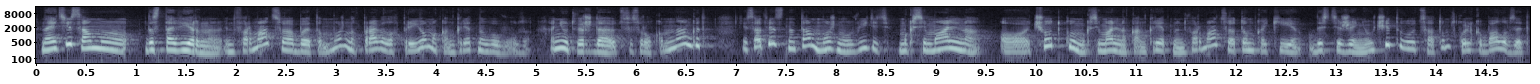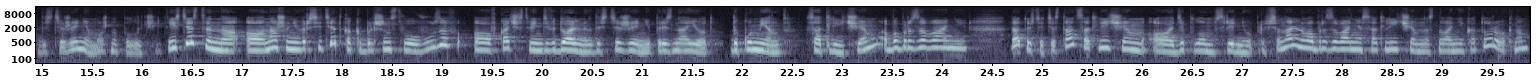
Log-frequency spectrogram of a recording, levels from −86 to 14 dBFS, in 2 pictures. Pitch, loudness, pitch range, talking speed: 240 Hz, -20 LUFS, 220-275 Hz, 150 wpm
